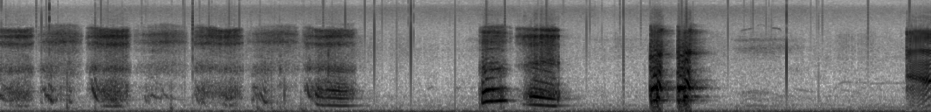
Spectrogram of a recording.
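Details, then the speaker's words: Child with laryngotracheobronchitis (croup): hoarse, strained cries with harsh, noisy indrawn breaths between them, i.e. stridor. "This is the sound of a child with lingo. Tracho bronchitis in stridor or group."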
